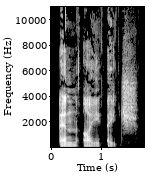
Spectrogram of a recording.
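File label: "nih", British English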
